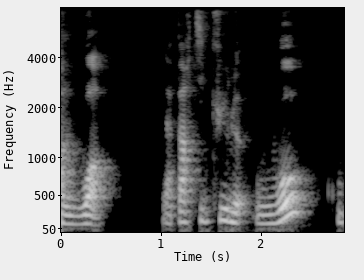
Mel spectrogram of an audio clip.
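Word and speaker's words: は: un peu différemment notamment la particule qu'on écrira ha mais qu'on prononcera wa la particule wo qu'on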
